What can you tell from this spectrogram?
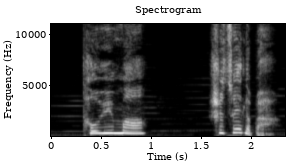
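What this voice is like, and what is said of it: Soft, quiet questioning voice. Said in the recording (Chinese): “小声的问了他”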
